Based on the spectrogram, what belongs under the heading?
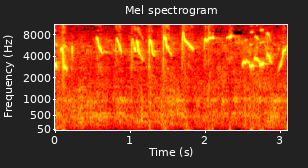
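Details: White-eye song used as a lure to stimulate a sluggish white-eye to sing: a rapid, high, twittering run of thin sweeping whistles and chirps, about four notes per second, little else heard.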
